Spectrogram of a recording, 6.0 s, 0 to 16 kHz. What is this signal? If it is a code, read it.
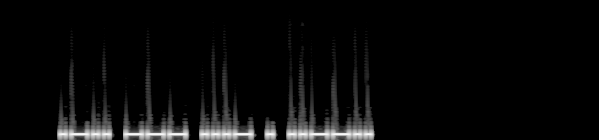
Morse code, heard as a keyed tone, about 22 wpm, 700 Hz. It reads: LOVE?
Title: 4x Word-Spacing - Sentences from Top 500 Words - 22wpm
